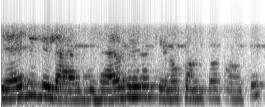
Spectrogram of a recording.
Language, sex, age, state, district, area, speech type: Sindhi, female, 45-60, Uttar Pradesh, Lucknow, urban, conversation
